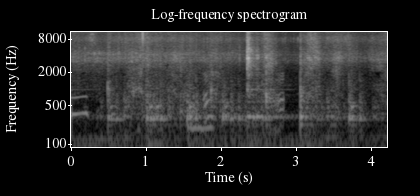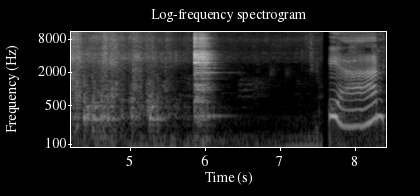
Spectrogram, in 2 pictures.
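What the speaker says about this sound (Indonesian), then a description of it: "setelah itu kita tumis sampai dia berubah warna dan wangi" A spoon stirs ginger spice paste sautéing in a pan for Minang jackfruit pangek, with scraping, clinks against metal and soft sizzling, then a brief pause and a louder clank near the end.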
